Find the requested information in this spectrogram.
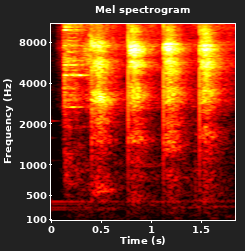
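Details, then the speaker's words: Hip replacement surgery: four sharp metallic hammer strikes about every third of a second, impacting a metal femoral stem into the top of the thigh bone, topped with a replacement ball. "AND THAT'S THE SOUND OF A METAL STEM BEING INSERTED INTO THE TOP OF THE THIGH BONE WHICH IS TOPPED WITH A REPLACEMENT BALL."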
